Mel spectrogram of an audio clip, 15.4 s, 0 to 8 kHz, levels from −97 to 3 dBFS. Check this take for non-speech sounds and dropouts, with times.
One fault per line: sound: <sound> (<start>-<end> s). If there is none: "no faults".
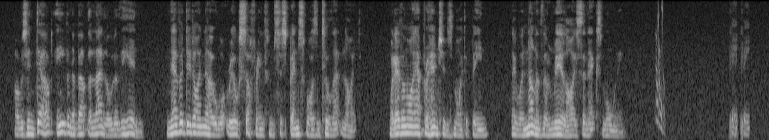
sound: chirp (13.1-13.3 s)
sound: laugh (14.6-15.0 s)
